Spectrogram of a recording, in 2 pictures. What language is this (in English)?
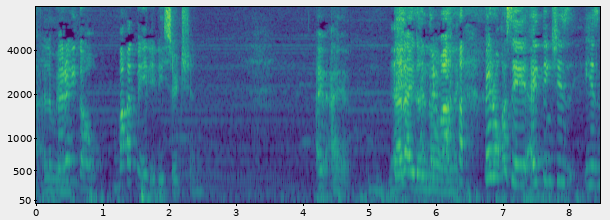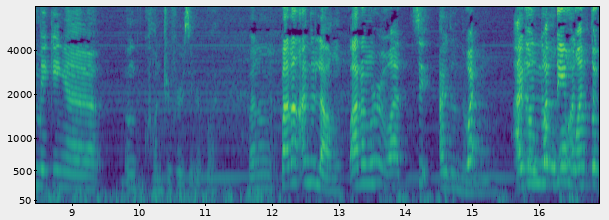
Filipino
